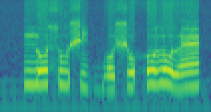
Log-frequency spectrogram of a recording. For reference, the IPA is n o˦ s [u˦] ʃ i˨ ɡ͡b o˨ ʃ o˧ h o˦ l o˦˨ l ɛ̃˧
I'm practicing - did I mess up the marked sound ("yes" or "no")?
yes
